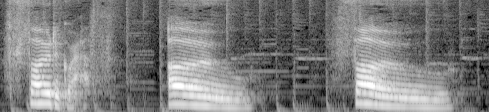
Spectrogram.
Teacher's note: the first syllable is the stressed syllable you can hear it very clearly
